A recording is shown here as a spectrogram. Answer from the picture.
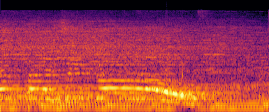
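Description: A live band playing loudly, with a long held vocal note over it that slides down in pitch about a second and a half in.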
